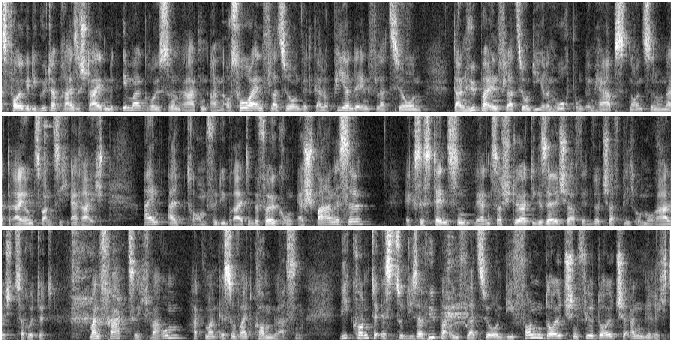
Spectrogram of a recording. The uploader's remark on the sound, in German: Gehalten auf der ef-Konferenz am 18. Januar 2020 auf Usedom.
